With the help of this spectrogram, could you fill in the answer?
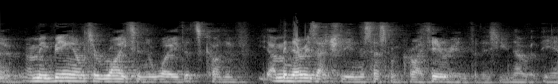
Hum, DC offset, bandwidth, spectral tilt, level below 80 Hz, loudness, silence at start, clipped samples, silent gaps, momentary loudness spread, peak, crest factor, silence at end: none; under 0.1%; 7.8 kHz; -6 dB/octave; -50 dBFS; -15 LUFS; 0 s; under 0.1%; none; 16 LU; 0 dBFS; 16 dB; 0 s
